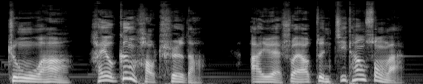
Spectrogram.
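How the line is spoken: Laughing. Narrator (Chinese): 陈谷笑道

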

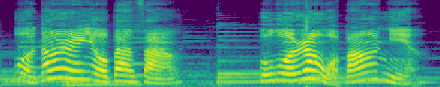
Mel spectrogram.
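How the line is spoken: Slow, coldly amused. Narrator (Chinese): 齐雨荣嘴角还是噙着一抹冷冷的笑意，缓缓地说

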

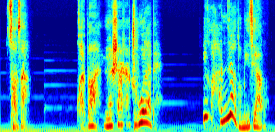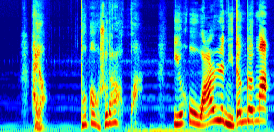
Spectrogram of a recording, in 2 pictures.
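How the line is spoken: Quiet. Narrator (Chinese): 张鹏……小声说

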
